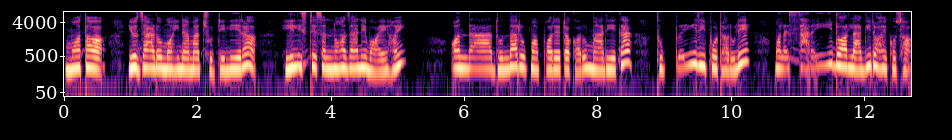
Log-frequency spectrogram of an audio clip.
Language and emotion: Nepali, fearful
